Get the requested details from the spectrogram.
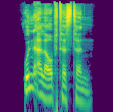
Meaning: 1. superlative degree of unerlaubt 2. inflection of unerlaubt: strong genitive masculine/neuter singular superlative degree
- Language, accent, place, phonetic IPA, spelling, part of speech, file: German, Germany, Berlin, [ˈʊnʔɛɐ̯ˌlaʊ̯ptəstn̩], unerlaubtesten, adjective, De-unerlaubtesten.ogg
